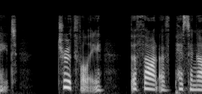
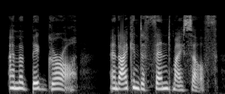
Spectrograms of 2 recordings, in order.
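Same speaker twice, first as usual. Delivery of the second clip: louder, sharper retort; harsh; 4 semitones higher, 5 dB louder than usual. Acted. Sarah snapping at Drake, harsh retort. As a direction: bite it out harder than meant. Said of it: "said more harshly than she meant".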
